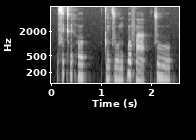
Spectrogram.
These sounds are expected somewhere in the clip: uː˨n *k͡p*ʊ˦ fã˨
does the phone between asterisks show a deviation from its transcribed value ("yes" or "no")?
no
